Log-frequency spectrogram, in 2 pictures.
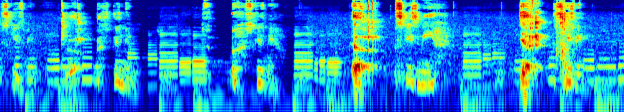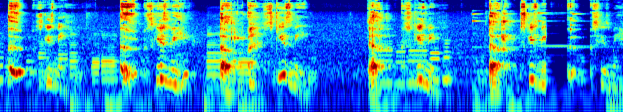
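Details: Woman's burping compilation: repeated loud, low, croaky burps, each followed by a brief spoken apology, with music in the background; ordinary belching.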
